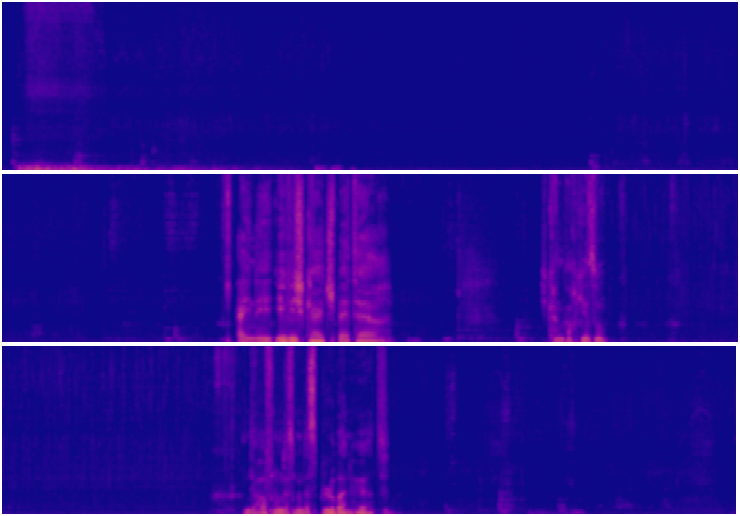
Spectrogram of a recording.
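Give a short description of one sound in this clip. A wooden spoon scrapes and stirs in a frying pan.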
